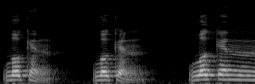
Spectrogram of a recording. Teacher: it's very common to take a word that ends in i n g and drop the G sound that g sound and just end it on N looking looking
